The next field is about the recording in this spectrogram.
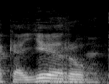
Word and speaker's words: kajero: En granda caiero. Très bien, un grand cahier. Alors un cahier, ça s'écrit caiero, donc ça s'écrit K-A-J-E-R-O, cahier.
